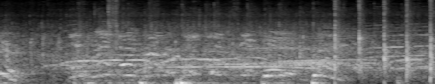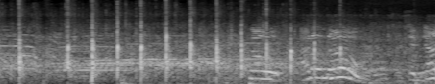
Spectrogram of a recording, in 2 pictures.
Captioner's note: crowd cheers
